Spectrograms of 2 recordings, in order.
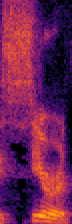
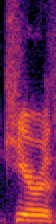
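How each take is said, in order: First: The name starts with a soft S sound. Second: The name starts with a hard K sound. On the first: This is how the band says the name. "the band themselves say" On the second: This is how the name should be said. "It should be ... the Celtic C that should be a hard K"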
